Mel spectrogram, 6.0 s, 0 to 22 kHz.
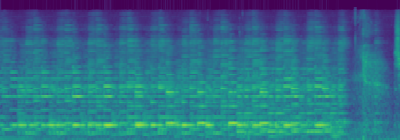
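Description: Serum software synthesizer patches with sawtooth oscillators, one set to 8-voice unison and detuned, playing a sequence of short pitched notes through a MacBook Pro's speakers. The notes stop about five seconds in.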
